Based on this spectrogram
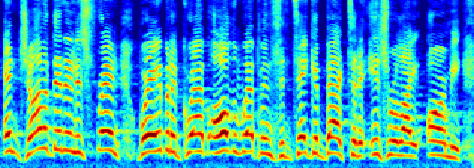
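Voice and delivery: ordinary talk

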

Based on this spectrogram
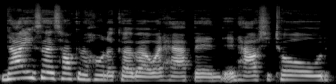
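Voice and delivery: ordinary talk, nothing marked

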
